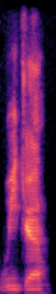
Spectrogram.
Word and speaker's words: Ouija: Someone told me it is pronounced Ouija. It is because it's from the German word, ja.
